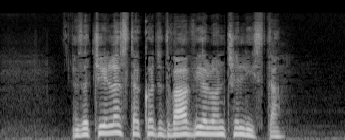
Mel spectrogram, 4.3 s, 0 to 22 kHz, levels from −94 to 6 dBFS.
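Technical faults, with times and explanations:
Throughout: HE-AAC compression. The damage is plainly audible: sibilants in the speech come out gritty and metallic, and there is no content above 14.9 kHz. The likely cause is HE-AAC coding at a low rate, which fits about 20 kbps. Only the lower spectrum is coded, and the treble is rebuilt from copied lower bands under a coarse envelope. The upper harmonics therefore fail to line up across the crossover.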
